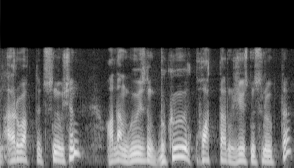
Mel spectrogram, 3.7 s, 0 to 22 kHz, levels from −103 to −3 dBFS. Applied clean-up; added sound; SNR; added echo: none; none; none; none.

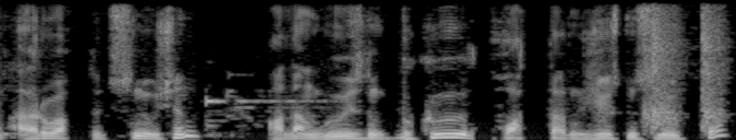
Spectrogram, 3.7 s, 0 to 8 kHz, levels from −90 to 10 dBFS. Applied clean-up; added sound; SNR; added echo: classical method spectral subtraction.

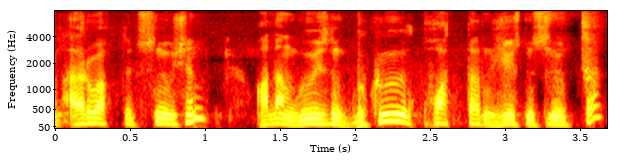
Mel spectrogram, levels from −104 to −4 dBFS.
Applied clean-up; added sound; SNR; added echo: neural mask model Resemble Enhance denoiser.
